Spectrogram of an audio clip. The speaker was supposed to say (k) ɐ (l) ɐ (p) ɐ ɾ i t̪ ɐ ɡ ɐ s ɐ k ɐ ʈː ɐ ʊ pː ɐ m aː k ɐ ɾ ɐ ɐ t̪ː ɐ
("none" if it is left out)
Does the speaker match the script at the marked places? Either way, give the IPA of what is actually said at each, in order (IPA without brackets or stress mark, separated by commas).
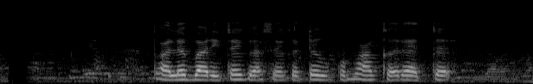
p, l, b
